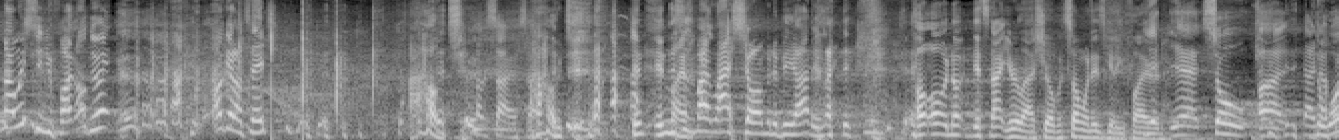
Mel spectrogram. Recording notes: LIVE audience show in Columbus, Ohio.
